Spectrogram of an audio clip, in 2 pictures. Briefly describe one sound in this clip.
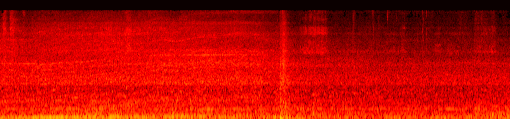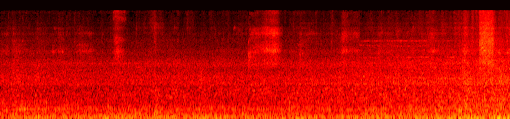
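Traffic rumbles steadily in the distance outdoors.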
